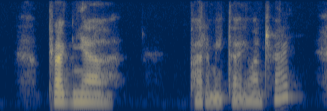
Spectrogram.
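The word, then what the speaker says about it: Prajnaparamita: to Tran to pronounce it's a little more accurate that's like a g pragnya paramita you want to try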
